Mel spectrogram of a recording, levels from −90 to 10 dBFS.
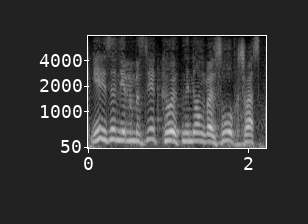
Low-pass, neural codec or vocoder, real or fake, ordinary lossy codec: none; codec, 16 kHz, 0.5 kbps, X-Codec, HuBERT features, trained on general audio; fake; none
